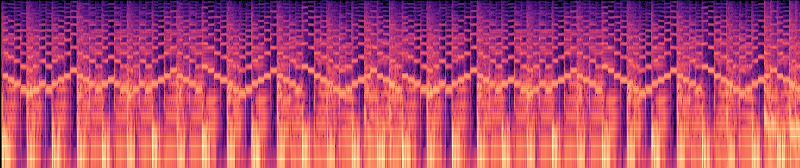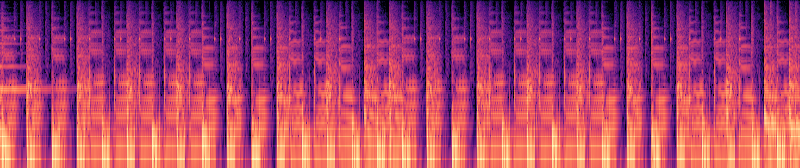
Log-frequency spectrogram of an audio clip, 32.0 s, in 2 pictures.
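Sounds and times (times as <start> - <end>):
bass lead sound over a beat: 0.0 - 32.0.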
